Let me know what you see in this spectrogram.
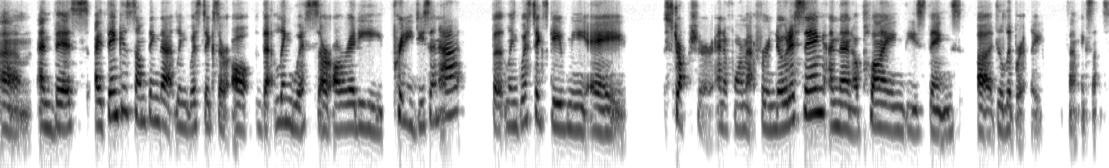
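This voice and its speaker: A woman with an ordinary speaking voice at medium pitch is heard in a dry, close sound with no echo. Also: moderate pace. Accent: American. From United States. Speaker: marketing project manager, linguist in industry. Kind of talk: panel discussion.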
